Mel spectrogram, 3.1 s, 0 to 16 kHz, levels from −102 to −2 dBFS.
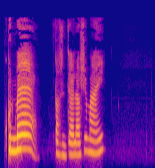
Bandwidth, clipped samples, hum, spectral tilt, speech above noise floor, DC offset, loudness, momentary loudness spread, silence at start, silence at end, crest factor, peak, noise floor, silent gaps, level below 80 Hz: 11.5 kHz; under 0.1%; none; -4.5 dB/octave; 56 dB; under 0.1%; -20 LUFS; 18 LU; 0.1 s; 1.05 s; 20 dB; -2 dBFS; -76 dBFS; none; -78 dBFS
